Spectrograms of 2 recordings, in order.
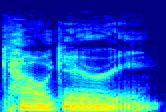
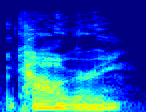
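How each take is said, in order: First: The word is said slowly and fully. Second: The word is said quickly and clipped. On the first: This is not how locals usually say it. "not Calgary" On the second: This is how locals usually say it. "That's said really fast"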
